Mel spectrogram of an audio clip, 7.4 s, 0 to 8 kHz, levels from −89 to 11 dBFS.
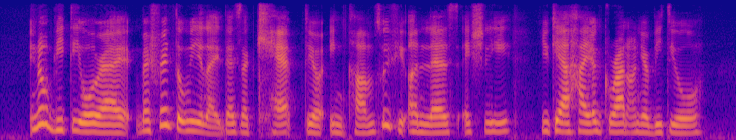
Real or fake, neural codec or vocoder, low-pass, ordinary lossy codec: fake; codec, 16 kHz, 0.8 kbps, ZipCodec; 7.2 kHz; none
